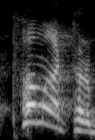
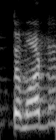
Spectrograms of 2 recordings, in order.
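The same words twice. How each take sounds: First: The first consonant is an aspirated th sound. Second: The first consonant is a plain unaspirated t. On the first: "वो ठ बोलता है" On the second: "तो टमाटर नहीं बोल पाएगा"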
